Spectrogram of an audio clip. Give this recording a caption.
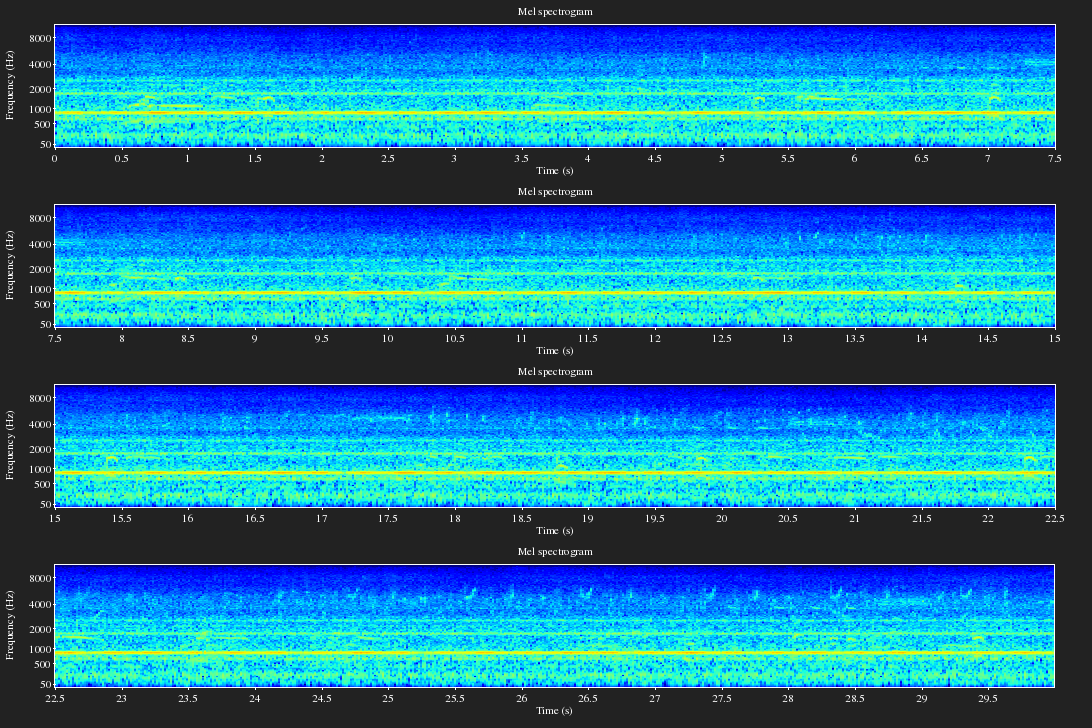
Soundscapes > Nature
Above a hydroelectric dam, mostly the whirr of the generator, but also some geese, swallows, and robins. Occasionally a vehicle goes by and enters a gage.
